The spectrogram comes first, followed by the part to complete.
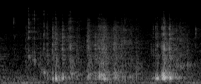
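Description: Crunching and chewing of crispy horseradish breadsticks being bitten into, in a few irregular crackly crunches.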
